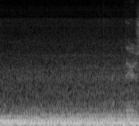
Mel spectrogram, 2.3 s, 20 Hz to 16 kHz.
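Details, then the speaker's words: Nissan 350Z short shifter after reassembly with extra grease and tightened bolts, driving at night: only steady low engine drone, no rattle or buzz from gear lever, which previously rattled like pots and pans. "no more rattling coming from the shifter. Before that would have sounded like a jar of pots and pans."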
